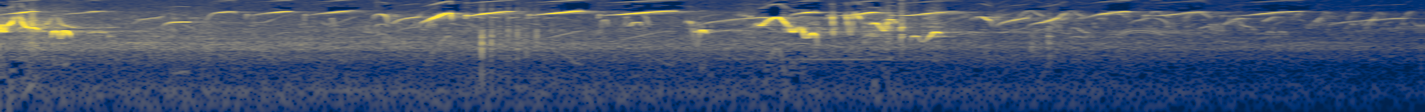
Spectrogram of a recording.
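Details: Sykes's lark, or Tawny lark, in Gujarat, India: a softer, continuous stream of thin, high slurred whistles and chirps running on without breaks, over a faint hiss.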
